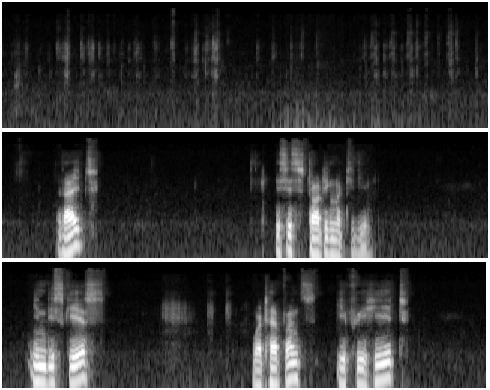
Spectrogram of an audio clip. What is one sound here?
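A felt-tip pen squeaks and scratches on paper.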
